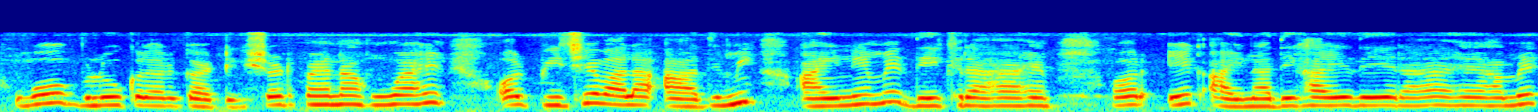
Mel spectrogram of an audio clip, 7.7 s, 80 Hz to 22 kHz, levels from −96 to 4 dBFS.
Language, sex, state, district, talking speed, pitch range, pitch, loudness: Hindi, female, Gujarat, Valsad, 205 wpm, 250-290 Hz, 270 Hz, -13 LUFS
